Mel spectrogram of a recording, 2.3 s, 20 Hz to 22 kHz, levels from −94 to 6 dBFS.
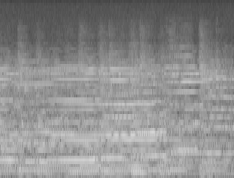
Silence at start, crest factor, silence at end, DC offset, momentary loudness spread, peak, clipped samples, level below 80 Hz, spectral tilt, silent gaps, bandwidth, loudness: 0 s; 14 dB; 0 s; under 0.1%; 4 LU; 0 dBFS; under 0.1%; -46 dBFS; -3 dB/octave; none; over 20 kHz; -12 LUFS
